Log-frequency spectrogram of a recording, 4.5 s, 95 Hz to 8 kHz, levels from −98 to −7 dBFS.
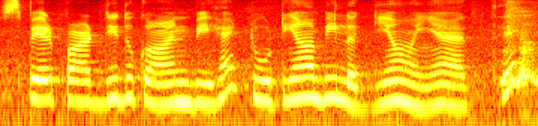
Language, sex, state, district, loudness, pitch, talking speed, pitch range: Punjabi, female, Punjab, Pathankot, -16 LUFS, 235 Hz, 145 wpm, 210-255 Hz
